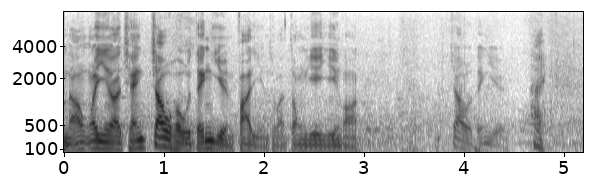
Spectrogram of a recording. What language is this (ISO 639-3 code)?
yue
